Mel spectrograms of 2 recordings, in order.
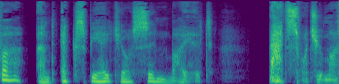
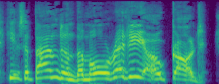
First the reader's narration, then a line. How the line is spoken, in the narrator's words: she cried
